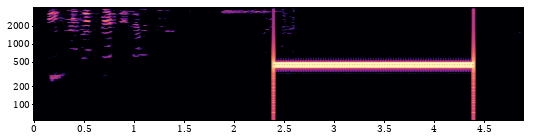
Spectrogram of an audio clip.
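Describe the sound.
Brief soft talk opens, then a steady single-pitch telephone tone sounds on the line for about two seconds while a number is dialed, unwavering and clear before cutting off.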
